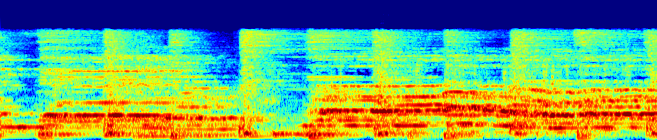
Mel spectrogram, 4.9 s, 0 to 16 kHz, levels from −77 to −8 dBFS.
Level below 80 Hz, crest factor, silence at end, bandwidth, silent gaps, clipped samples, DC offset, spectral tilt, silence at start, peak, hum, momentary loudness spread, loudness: -32 dBFS; 10 dB; 0 s; 7.6 kHz; none; under 0.1%; under 0.1%; -5 dB/octave; 0 s; 0 dBFS; none; 6 LU; -10 LUFS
